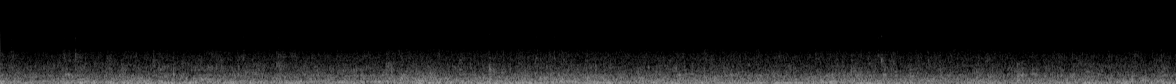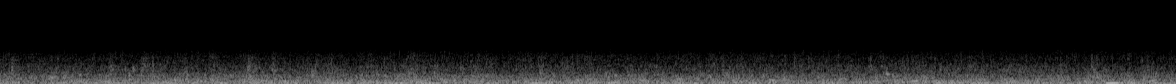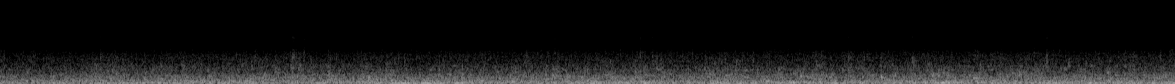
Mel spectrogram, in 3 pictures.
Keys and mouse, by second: 0.7 right click, 1.6 ctrl+r, 2.4 right click, 3.0 click, 4.0 g, 4.8 click, 5.4 click, 5.7 g, 6.6 click, 7.5 click, 8.1 right click, 8.9 click, 9.3 g, 9.9 click, 10.8 click, 11.1 g, 11.9 click, 13.0 shift+middle click, 15.2 KP_3, 19.1 click, 20.1 click, 22.6 ctrl+r, 23.3 right click, 23.7 click, 24.1 click, 27.3 g, 29.4 click, 32.8 shift+middle click.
